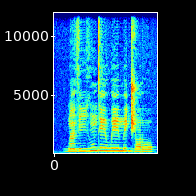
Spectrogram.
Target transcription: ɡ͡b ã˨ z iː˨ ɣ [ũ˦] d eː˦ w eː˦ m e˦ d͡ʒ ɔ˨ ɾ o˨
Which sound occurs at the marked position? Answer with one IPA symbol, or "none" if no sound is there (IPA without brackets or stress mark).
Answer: ũ˦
